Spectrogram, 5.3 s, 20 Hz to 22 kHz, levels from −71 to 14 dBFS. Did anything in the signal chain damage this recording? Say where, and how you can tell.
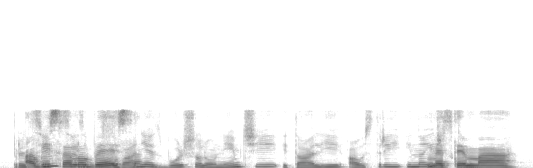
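No, nothing in the chain has damaged this speech: the call microphone processing is working as designed, and the missing lowest bass and the absence of content above 8 kHz are normal for that stage.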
